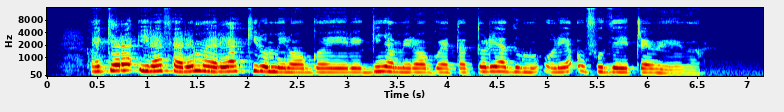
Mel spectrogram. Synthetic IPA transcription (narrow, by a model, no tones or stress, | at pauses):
ekeɾaʔiɾɛfɛɾemwɛɾeakiɾomeɾɔːɡɔeɾeɡiɲameɾɔɡɔɛtatoɾeaðumuʔoɾeaʔofuðetɛwɛːɣa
